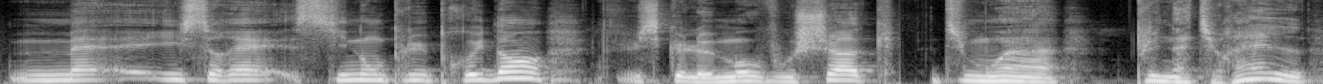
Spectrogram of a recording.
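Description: Passepartout, a man doing a high, flustered French servant. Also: takes it slowly, vocal fry, darkish tone. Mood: flustered insistence. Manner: insistent, protesting, keeps getting cut off. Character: excitable young French manservant, earnest and flustered. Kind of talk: audiobook reading.

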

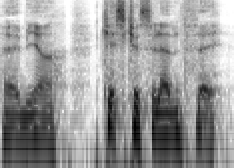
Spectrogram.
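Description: A man voicing a gruff, rude colonel. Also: low voice, fairly even intonation, a little slow, a bit bright. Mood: defiant. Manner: gruff and scornful. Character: rude, irritable American colonel, male.

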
